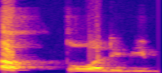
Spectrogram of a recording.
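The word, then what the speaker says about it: الطالب: Now I'm pronouncing it as al-talibi just for teaching purpose. I know some of you would have studied the rules pertaining to pronunciation. Normally it would be at-talibi, but for the purpose of this session, I'm going to pronounce everything separately.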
